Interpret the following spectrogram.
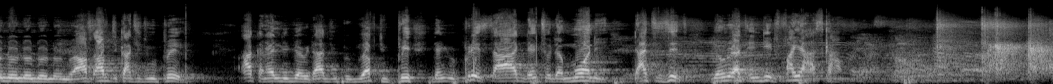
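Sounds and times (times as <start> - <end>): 
speech: 0.0 - 9.2
laughter: 5.5 - 10.5
audience clapping: 9.1 - 10.5.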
